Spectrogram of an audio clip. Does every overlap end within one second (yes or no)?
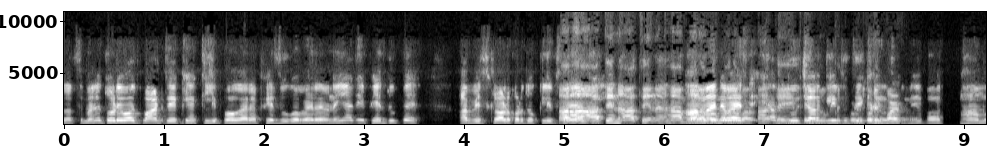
no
